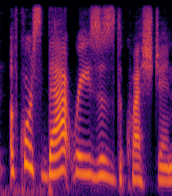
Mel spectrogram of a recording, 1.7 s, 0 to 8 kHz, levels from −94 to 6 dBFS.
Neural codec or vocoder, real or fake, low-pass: codec, 24 kHz, 0.9 kbps, DualCodec; fake; 7.2 kHz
